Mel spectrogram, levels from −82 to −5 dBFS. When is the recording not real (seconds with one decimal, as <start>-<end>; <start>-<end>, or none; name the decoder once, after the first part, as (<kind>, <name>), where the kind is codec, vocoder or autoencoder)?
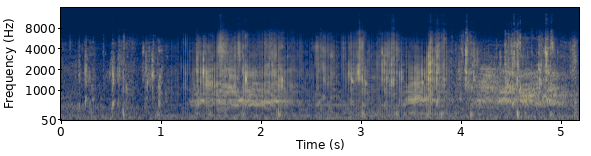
1.1-3.9 (vocoder, BigVGAN v2)

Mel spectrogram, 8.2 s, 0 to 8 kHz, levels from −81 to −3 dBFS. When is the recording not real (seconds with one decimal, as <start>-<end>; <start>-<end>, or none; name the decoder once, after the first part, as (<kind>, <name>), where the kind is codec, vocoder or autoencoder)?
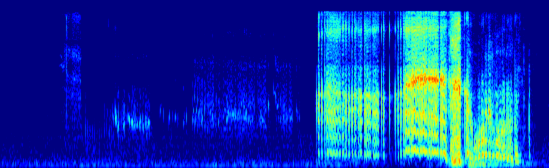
3.6-6.9 (vocoder, BigVGAN v2)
